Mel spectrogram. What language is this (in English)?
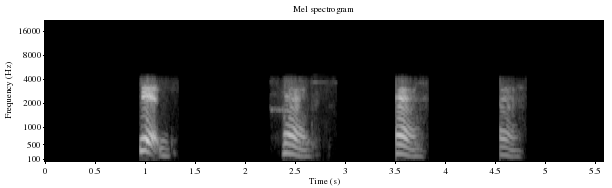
Santali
